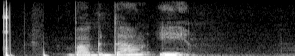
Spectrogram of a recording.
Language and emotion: Russian, neutral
